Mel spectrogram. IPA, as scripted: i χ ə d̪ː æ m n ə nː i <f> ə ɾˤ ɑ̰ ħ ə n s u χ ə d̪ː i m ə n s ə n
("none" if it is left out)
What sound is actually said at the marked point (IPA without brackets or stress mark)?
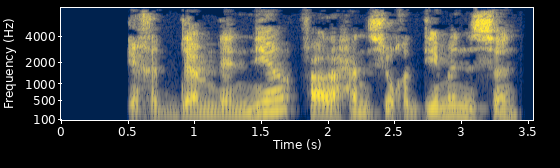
f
